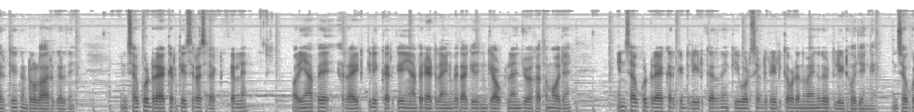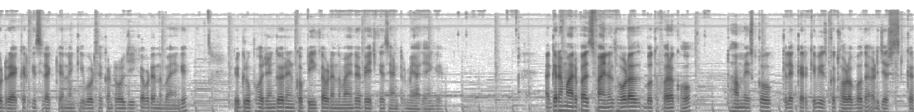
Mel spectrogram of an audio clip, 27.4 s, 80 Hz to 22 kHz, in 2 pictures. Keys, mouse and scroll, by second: 1.6 click, 6.5 click, 6.7 right click, 11.8 Delete, 13.2 click, 18.6 p, 19.4 click, 21.0-21.5 scroll up 1, 22.8 scroll down 1, 23.1-24.0 scroll up 1, 24.1 click, 25.5 Up.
